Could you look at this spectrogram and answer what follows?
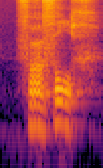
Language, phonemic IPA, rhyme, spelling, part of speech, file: Dutch, /vərˈvɔlx/, -ɔlx, vervolg, noun / verb, Nl-vervolg.ogg
- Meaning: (noun) sequel, follow-up; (verb) inflection of vervolgen: 1. first-person singular present indicative 2. second-person singular present indicative 3. imperative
